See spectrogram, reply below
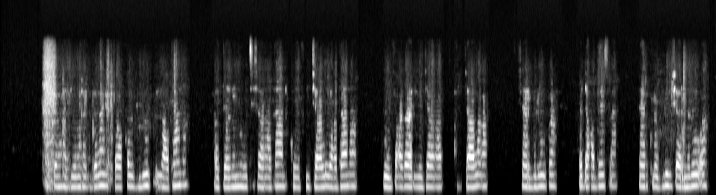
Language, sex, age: Somali, female, 25-35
